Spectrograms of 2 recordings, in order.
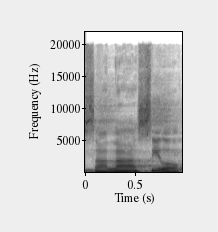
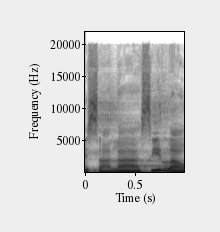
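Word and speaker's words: سَلَاسِلَا: Lam fathah kalau berhenti jadi sukun, jadi salasil kalau berhenti. Kalau tidak berhenti salasila wa aghlalau gitu.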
